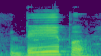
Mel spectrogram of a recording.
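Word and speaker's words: deep: डीप ड के लिए डी के लिए कर दिया ड।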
